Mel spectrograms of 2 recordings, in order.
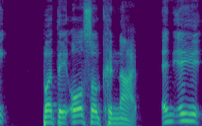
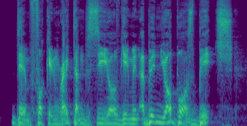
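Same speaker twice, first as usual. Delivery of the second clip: put-on evil villain voice, much lower pitch; 4 semitones lower than usual. Retelling a man's reply on a call from headquarters, in an evil villain voice. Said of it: "you get like the evil villain".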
